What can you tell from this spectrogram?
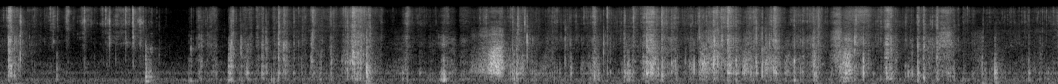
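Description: Kraft padded mailer envelope crinkling and rustling as hands handle it and pull open its glued flap, in a quick, irregular run of crackles.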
